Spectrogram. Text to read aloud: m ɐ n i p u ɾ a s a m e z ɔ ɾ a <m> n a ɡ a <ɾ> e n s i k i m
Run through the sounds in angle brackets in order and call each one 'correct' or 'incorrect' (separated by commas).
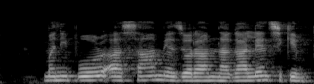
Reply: correct, incorrect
